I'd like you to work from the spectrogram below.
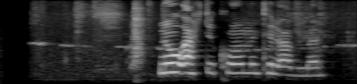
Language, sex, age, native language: Icelandic, female, 10, Icelandic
